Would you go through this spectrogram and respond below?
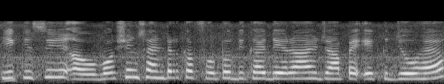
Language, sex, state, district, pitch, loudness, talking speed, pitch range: Hindi, female, Uttar Pradesh, Jalaun, 275 Hz, -12 LUFS, 215 wpm, 260-310 Hz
